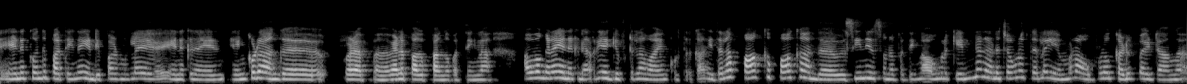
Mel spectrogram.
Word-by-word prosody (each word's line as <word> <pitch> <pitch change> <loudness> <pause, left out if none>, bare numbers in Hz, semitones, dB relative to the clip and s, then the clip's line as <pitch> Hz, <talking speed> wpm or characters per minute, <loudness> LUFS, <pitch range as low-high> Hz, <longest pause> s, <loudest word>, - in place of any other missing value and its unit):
எனக்கு 270 +2 +1
வந்து 290 +2 0
பார்த்தீங்கன்னா, 255 +2 +1
என் 240 - +2
டிப்பார்ட்மெண்ட்ல 250 +2 -3
எ - - -1 0.2
எனக்கு 230 +1 -2 0.5
என்கூட 250 +5 +3
அங்க 245 0 +2 0.6
வே 230 -1 +7 0.3
வேலை 235 +2 +6
பார்ப்பாங்க 220 -2 +3
பார்த்தீங்களா? 215 +1 -4 0.4
அவுங்க 295 +1 +2
எல்லாம் 295 +1 +5
எனக்கு 255 -3 0
நிறைய 285 +5 +1
கிப்ட் 255 +2 -3
எல்லாம் 255 -2 -1
வாங்கிக் 225 +1 -2
கொடுத்துருக்காங்க. 225 +2 -7
இதெல்லாம் 335 +8 0
பார்க்க 315 +1 +2
பார்க்க 305 +1 +2
அந்த 245 -3 0 0.3
சீனியர் 280 0 0
சொன்னேன் 235 -2 -4
பாத்தீங்களா, 235 +2 -4
அவுங்களுக்கு 255 -1 -3
என்ன 340 +5 -3
நினைச்சாங்களோ 280 +3 -2
தெரல, 295 +2 -3
என்மேல 265 +5 -1
அவ்ளோ 270 +5 -5
கடுப்பாயிட்டாங்க. 235 -3 -2
255 Hz, 175 wpm, -23 LUFS, 235-280 Hz, 0.6 s, வே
